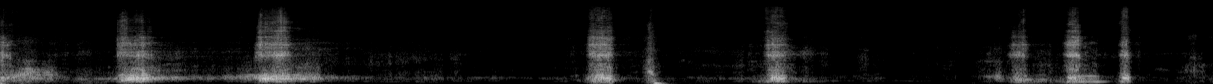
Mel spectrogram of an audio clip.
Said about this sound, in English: There can be no doubt that this was the cheapest saw. This is great.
